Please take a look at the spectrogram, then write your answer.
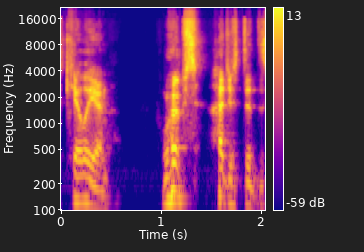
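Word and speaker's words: Cillian: Murphy back in 2008 he kept pronouncing his name San and eventually Murphy politely told him it's Killian whoops I just did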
